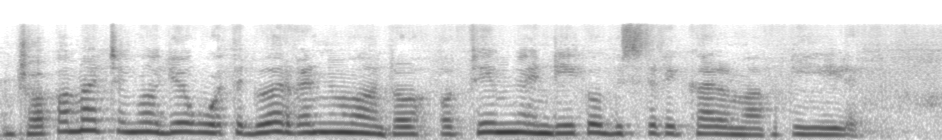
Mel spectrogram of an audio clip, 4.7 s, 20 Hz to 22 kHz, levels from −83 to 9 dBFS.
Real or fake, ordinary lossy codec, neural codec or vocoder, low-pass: fake; none; codec, 16 kHz in and 24 kHz out, 0.8 kbps, FocalCodec, streaming, 65536 codes; 10.8 kHz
